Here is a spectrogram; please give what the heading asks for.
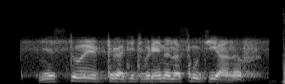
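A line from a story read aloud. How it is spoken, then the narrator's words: Growl in the ear. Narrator (Russian): прорычал в ухе Тейлока голос Барнарда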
